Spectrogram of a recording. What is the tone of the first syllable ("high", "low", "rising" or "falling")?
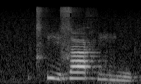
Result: falling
